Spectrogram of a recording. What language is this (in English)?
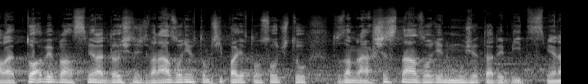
Czech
